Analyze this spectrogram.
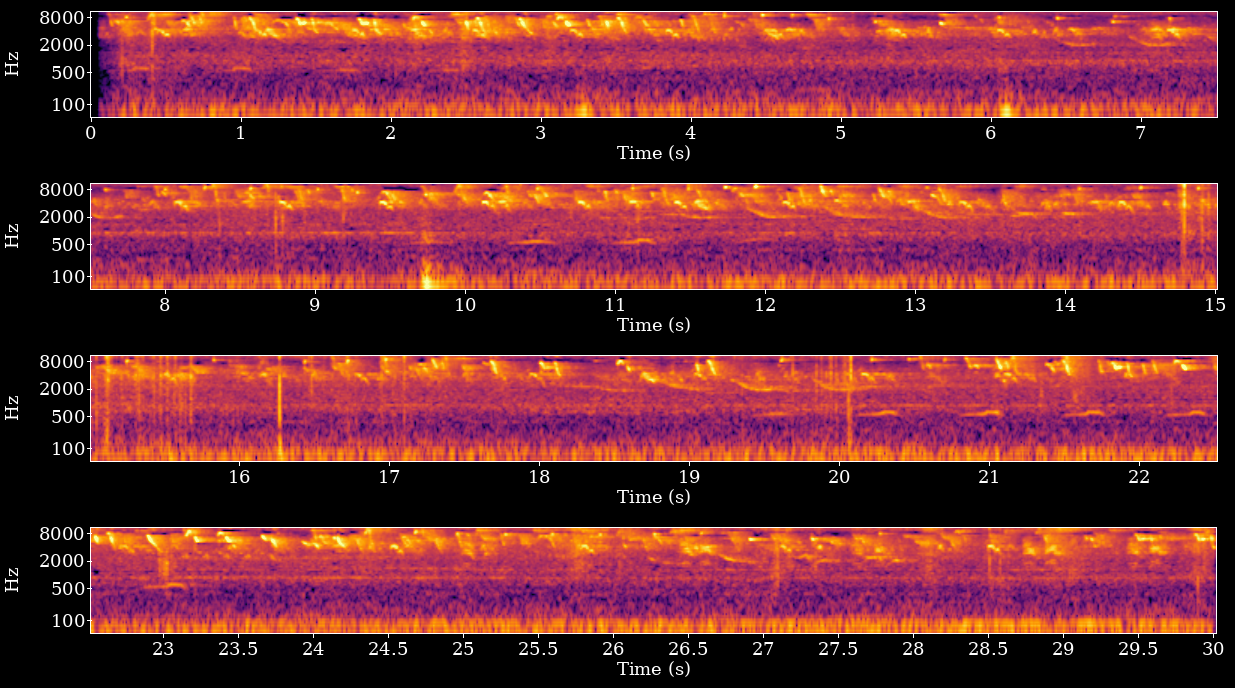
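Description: Chorus of several wild birds calling and singing, with many quick high notes sliding downward and, at times, runs of short lower notes. A steady low rumble lies underneath, with two sharp bumps around six and ten seconds in.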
